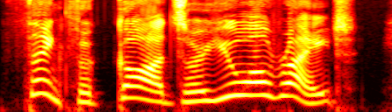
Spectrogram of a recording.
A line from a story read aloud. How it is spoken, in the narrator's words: he cried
